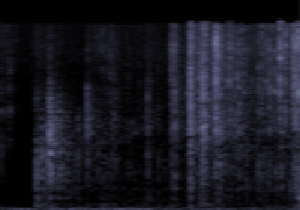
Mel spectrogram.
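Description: A deck of oracle cards being shuffled and handled: a quick, irregular run of soft flicks and taps.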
